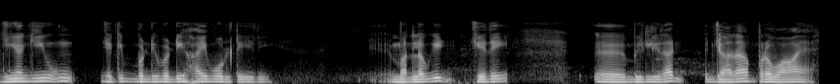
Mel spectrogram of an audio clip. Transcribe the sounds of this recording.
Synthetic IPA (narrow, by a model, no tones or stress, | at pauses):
d͡ʒɪjãːkɪʊ | d͡ʒeːkibəɖiːbəɖiːɦaːiːʋoːlʈiːd̪iː | mət̪ləb̚kɪd͡ʒeːd̪eː | bɪliːd̪aː | d͡ʒjaːd̪aːpɾəʋaːɛː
